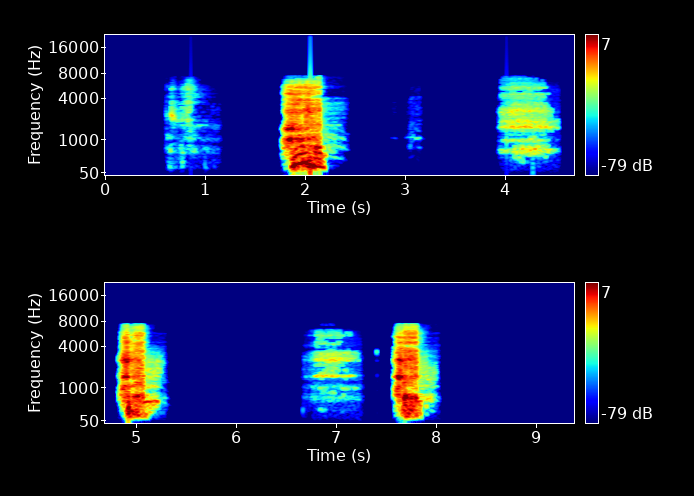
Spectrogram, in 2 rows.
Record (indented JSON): {
  "exhalation_length": "9.4 s",
  "exhalation_amplitude": 29278,
  "exhalation_signal_mean_std_ratio": 0.27,
  "survey_phase": "alpha (2021-03-01 to 2021-08-12)",
  "age": "45-64",
  "gender": "Female",
  "wearing_mask": "No",
  "symptom_cough_any": true,
  "symptom_new_continuous_cough": true,
  "symptom_shortness_of_breath": true,
  "symptom_diarrhoea": true,
  "symptom_fatigue": true,
  "symptom_fever_high_temperature": true,
  "symptom_headache": true,
  "symptom_change_to_sense_of_smell_or_taste": true,
  "symptom_loss_of_taste": true,
  "smoker_status": "Ex-smoker",
  "respiratory_condition_asthma": true,
  "respiratory_condition_other": true,
  "recruitment_source": "Test and Trace",
  "submission_delay": "4 days",
  "covid_test_result": "Positive",
  "covid_test_method": "LFT"
}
